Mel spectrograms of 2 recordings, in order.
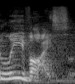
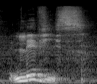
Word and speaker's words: Levi's: Levi's, or Levi, and it's pronounced Levis. And we are right and you are wrong. Why so? Because the man who made this brand was a German called Levi Strauss. So Levi Strauss, Levis, and that's what's working. So it's Levis and not Levi's.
